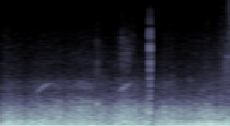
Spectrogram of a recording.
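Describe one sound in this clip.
A handheld device clicks once.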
